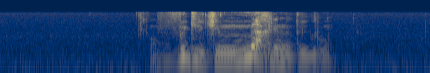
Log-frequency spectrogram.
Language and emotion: Russian, angry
